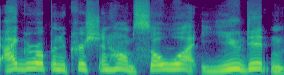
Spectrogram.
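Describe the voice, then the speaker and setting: A man at a high pitch with a dark, mellow tone, very wide pitch swings and a moderate pace. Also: dry, close sound with no echo. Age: 60s. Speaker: pastor. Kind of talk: podcast interview. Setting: bar.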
